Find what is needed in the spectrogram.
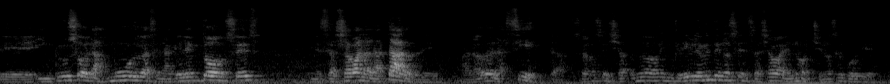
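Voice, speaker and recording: A man with a Rioplatense accent speaks at a moderate pace and a fairly high pitch, with lively intonation and big swings in loudness, amid noticeable background noise and audible room echo. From Buenos Aires, Argentina. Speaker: carnival figure. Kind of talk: interview testimony.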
